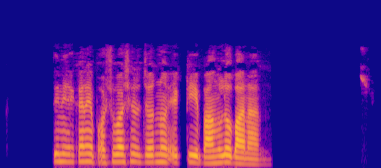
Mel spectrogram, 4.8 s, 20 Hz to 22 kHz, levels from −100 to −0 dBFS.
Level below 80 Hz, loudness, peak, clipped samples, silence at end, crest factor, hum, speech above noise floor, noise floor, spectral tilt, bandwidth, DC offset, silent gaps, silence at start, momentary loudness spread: -68 dBFS; -22 LUFS; -2 dBFS; under 0.1%; 0.2 s; 22 dB; none; over 69 dB; under -90 dBFS; -7 dB/octave; 7.2 kHz; under 0.1%; 2.26-2.31 s, 3.40-4.48 s; 0.65 s; 10 LU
